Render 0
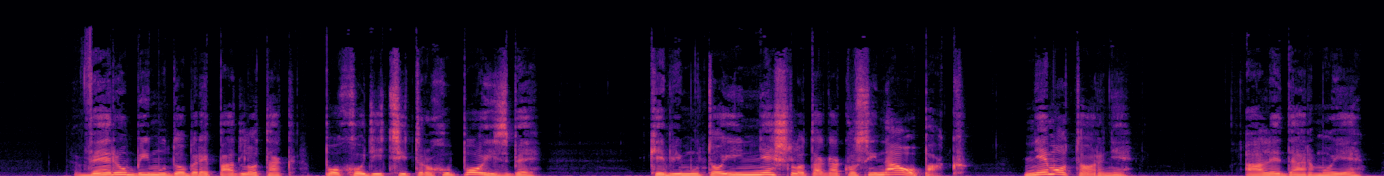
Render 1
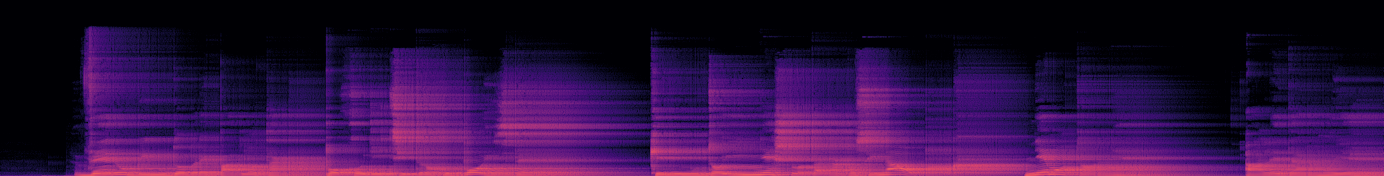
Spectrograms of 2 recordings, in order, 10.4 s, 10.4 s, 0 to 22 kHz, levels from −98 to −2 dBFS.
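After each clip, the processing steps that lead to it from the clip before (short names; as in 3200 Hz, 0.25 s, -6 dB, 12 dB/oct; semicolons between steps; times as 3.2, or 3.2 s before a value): spectral trails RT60 1.98 s; low shelf 420 Hz -6 dB; compressor, threshold -31 dBFS, peak gain reduction 12 dB; gain -4.5 dB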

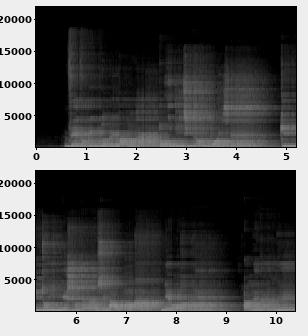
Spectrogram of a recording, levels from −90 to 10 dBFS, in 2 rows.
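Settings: limiter -33 dBFS, peak gain reduction 7.5 dB; echo 0.217 s -8 dB; mismatched tape noise reduction decoder only; gain +2 dB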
